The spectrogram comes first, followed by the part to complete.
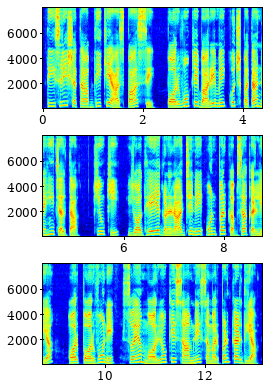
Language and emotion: Hindi, neutral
